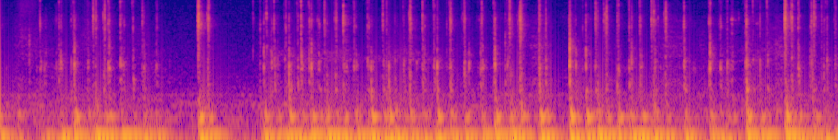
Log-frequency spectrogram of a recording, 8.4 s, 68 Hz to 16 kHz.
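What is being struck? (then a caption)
Plastic computer keyboard. Fingertips of both hands type steadily and continuously on a black plastic computer keyboard. Rapid, dry keystroke clicks with a deep low thump run together, with brief gaps near 2 and 5.6 seconds, and each click dies away almost instantly.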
